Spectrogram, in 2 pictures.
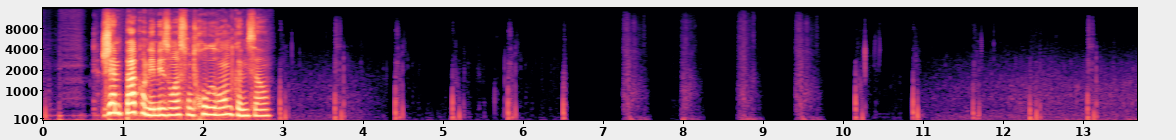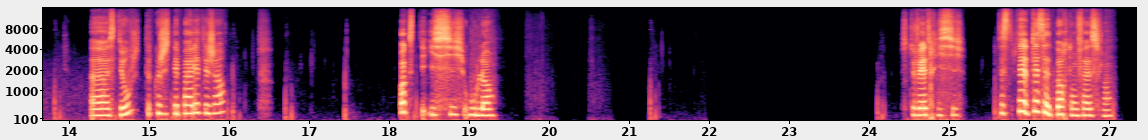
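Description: A young woman talks into a microphone in short bursts.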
